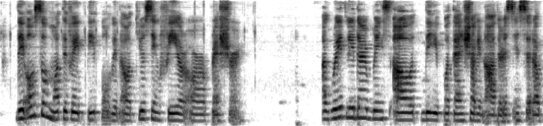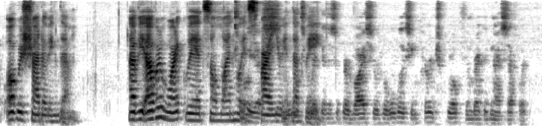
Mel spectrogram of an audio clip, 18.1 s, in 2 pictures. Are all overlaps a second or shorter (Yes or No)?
No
